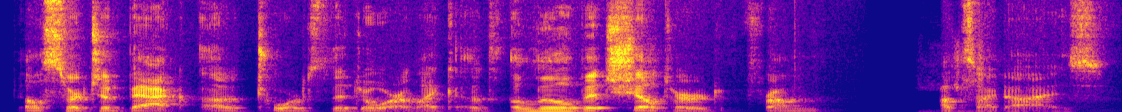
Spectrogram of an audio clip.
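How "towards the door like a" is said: ordinary delivery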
